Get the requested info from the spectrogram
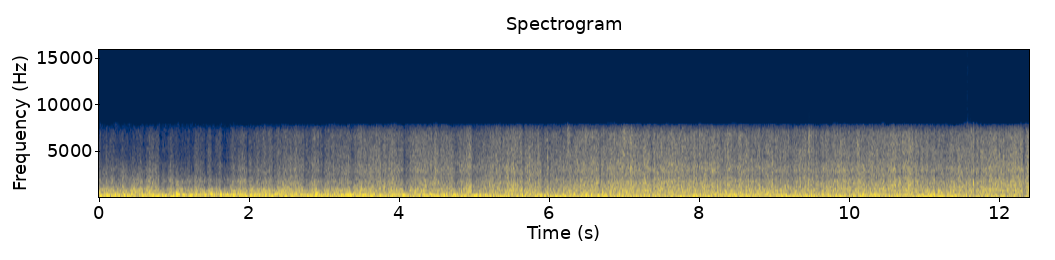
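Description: Heavy rain pouring steadily in a thunderstorm, an even, unbroken hiss with strong low-end noise underneath.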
